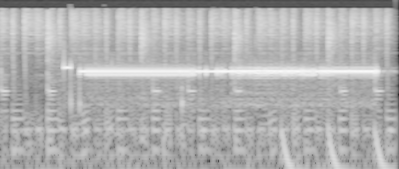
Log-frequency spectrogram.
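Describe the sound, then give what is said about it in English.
A fax machine's high, steady electronic tone heard on answering the phone on a telephone line shared with calls, holding for about three seconds with faint warbling and low buzzy pulses underneath, then cutting off abruptly. “A fax machine used a telephone line to send printed information.”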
